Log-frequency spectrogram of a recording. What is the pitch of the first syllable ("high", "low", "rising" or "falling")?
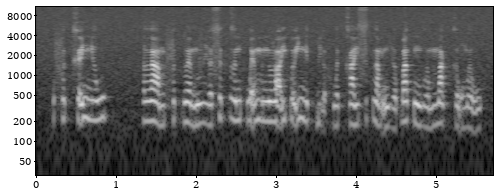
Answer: low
